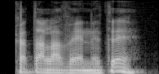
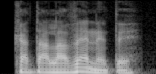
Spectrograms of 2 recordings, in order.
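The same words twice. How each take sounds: First: It is said with question intonation. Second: It is said with statement intonation.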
